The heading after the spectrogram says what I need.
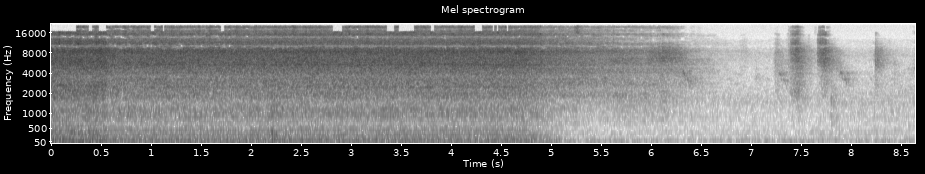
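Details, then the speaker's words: Jeep WJ idling after greasing squeaky sealed accessory-drive pulley bearings: smooth even hum with no belt-side chirp, then engine switched off; owner expects the bearings are nearly worn out anyway. "Well, that cost me about oh about a half an hour of my time and a couple of squirts out of my grease gun and the noise has subsided."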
